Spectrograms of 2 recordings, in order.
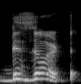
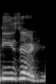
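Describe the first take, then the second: First: The stress is on the second syllable. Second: The stress is on the first syllable. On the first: The speaker calls it right. "E sound will be very small. ... zert will be longer" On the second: The speaker calls it wrong. "No, not dessert. ... Don't stress on the E sound"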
